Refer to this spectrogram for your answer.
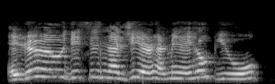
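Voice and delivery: high, put-on Indian call-center accent. Mocking Indian call center agent.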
